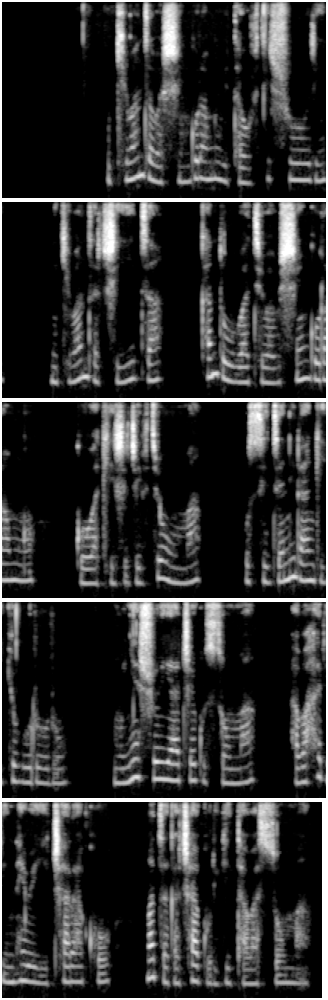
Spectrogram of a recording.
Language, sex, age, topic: Rundi, female, 25-35, education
